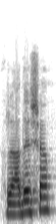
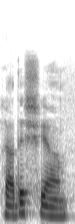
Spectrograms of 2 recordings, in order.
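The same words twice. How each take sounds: First: राधेश्याम without its y, "raadhe-shaam"; incorrect form. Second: राधेश्याम with a clear y, "raadhe-shyaam"; correct form. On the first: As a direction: drop the y glide in राधेश्याम. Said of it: "इधर हमारा अशुद्ध". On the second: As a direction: sound the y glide in राधेश्याम. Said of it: "इधर शुद्ध रूप है". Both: Shown as a demonstration.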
